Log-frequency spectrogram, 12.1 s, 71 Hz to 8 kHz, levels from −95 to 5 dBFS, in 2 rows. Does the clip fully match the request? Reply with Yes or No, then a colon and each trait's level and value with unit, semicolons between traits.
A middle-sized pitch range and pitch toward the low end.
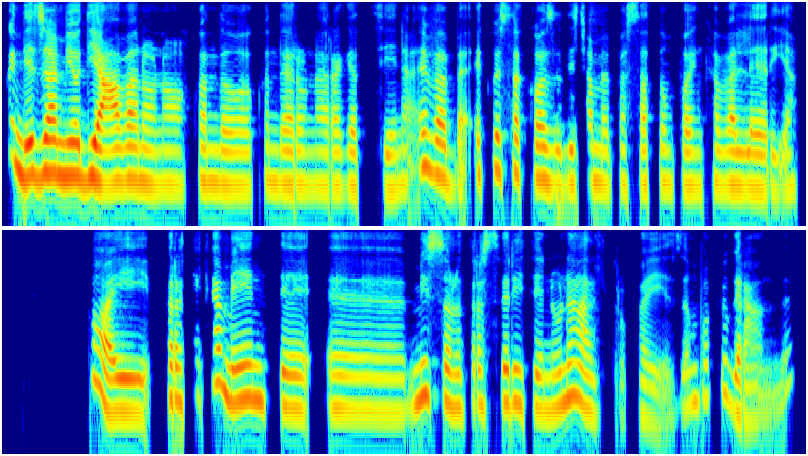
No: average, 3.6 semitones; medium, 185 Hz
